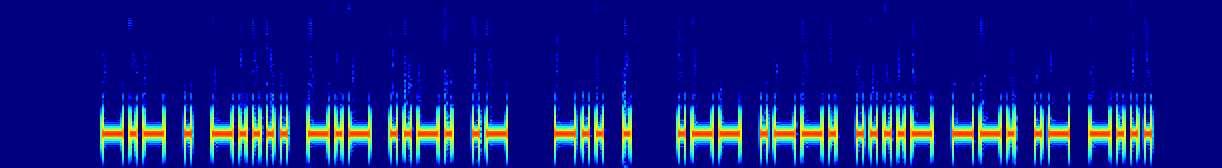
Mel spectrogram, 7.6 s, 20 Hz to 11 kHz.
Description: Morse code, heard as a keyed tone, about 28 wpm, 700 Hz. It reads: KE6KFA DE WP4GAB
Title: USA Callsign DE Callsign - 6 Characters - 28wpm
